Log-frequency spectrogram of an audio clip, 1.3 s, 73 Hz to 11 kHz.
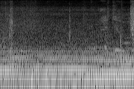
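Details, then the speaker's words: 2012 Daihatsu Gran Max blind van, just started: short stretch of steady, even low hum with no knocks or stumbles; engine running very normally, normal idle. "motor mesinnya normal sekali"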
